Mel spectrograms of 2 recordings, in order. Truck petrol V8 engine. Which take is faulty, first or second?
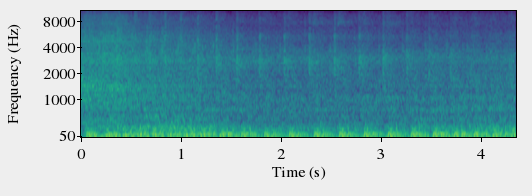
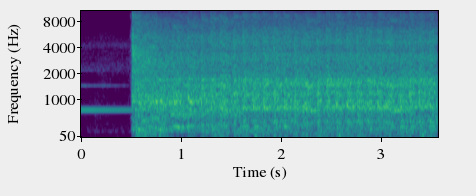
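first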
